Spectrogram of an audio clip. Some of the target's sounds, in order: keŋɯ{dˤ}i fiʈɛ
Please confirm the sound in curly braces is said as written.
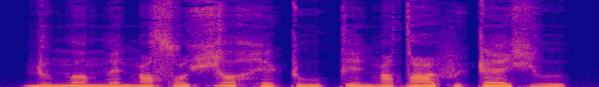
yes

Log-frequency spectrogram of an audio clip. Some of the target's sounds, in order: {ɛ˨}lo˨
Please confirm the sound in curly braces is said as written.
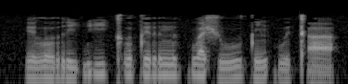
no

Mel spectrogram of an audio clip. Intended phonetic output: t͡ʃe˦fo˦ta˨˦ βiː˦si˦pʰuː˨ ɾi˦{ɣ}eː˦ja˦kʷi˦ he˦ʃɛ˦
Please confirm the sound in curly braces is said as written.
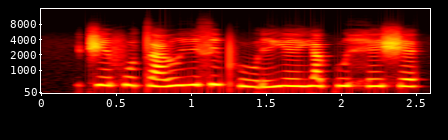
no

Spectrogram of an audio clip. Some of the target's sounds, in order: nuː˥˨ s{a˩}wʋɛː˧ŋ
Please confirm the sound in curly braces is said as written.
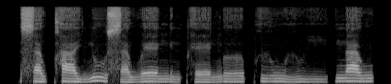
yes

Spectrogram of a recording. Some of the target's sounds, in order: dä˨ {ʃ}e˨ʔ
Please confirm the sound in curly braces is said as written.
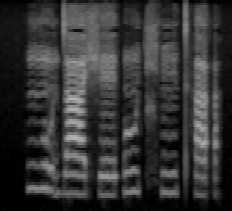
yes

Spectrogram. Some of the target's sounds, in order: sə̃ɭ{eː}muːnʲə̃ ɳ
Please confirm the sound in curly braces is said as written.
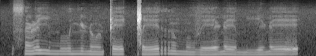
no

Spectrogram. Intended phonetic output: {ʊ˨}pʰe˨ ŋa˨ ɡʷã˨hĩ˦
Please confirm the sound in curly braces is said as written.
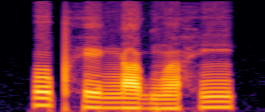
no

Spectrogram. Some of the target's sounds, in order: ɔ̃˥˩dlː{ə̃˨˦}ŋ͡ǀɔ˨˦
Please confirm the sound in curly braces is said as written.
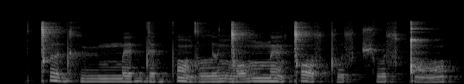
no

